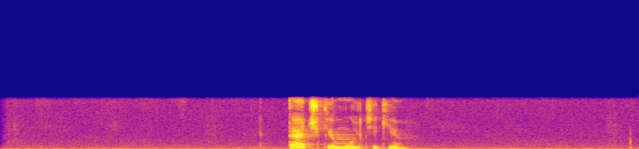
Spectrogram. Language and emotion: Russian, neutral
